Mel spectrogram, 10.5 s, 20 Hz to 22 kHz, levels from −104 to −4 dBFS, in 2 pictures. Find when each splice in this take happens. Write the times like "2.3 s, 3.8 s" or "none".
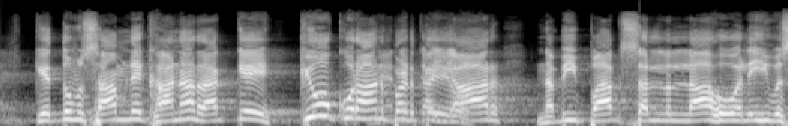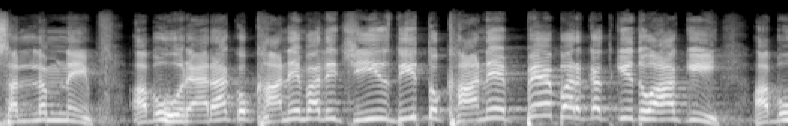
2.8 s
